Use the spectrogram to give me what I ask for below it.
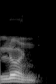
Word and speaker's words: Lund: I'm going to stay away from pronouncing it because that's exactly how it's spelled. – It's not obviously... It's obviously Lund.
